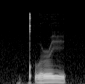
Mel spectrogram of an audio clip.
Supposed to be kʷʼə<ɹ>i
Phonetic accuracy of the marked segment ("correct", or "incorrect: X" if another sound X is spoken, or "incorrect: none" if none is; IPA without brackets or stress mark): correct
